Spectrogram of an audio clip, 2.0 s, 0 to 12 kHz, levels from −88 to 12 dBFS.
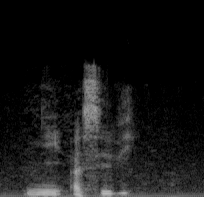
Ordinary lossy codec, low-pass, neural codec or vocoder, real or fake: Opus, 24 kbps; 7.2 kHz; none; real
